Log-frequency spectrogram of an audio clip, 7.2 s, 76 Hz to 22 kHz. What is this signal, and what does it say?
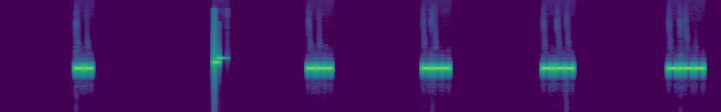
Morse code, heard as a keyed tone, about 62 wpm, spaced as for 9 wpm, 700 Hz. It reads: K YYYY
